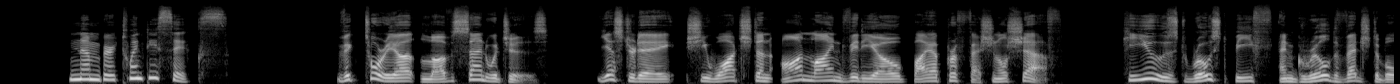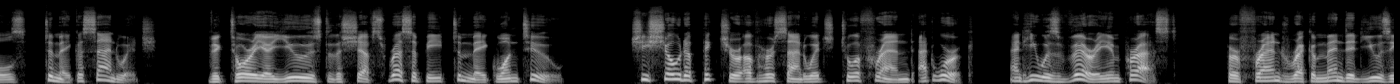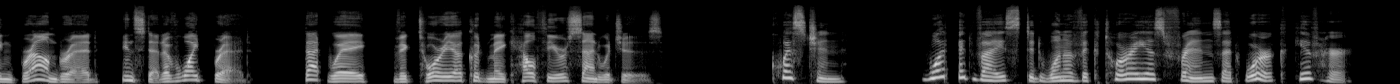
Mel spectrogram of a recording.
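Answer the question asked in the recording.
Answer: To use brown bread instead of white bread.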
